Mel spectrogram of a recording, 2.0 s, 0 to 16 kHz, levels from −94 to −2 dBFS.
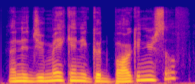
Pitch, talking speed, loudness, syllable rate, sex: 155 Hz, 245 wpm, -16 LUFS, 6.2 syllables/s, male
